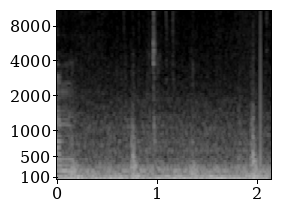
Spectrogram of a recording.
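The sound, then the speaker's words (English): A car drives along roads near York Minster, giving a continuous low, rumbling road and engine noise with a few faint clicks over it. “these roads we're driving along now”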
